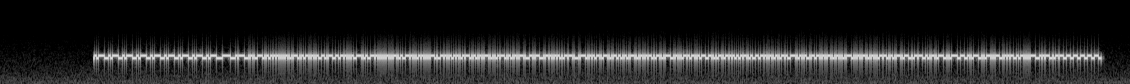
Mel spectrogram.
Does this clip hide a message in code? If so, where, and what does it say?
Yes: NAVTEX (SITOR-B), 100 baud, 170 Hz shift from 0.9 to 11.0 s, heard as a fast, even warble, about 1360 Hz centre. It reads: HET OORSPRONKELIJKE TIJDSCHEMA IS NOG STEEDS HAALBAAR.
